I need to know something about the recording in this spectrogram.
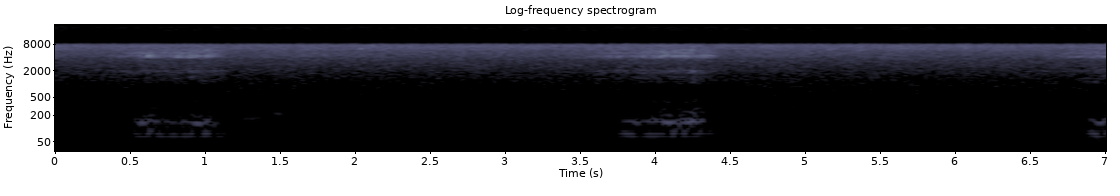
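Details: Two deep, rumbling low-pitched snores on breathing in, a few seconds apart, from a sleeping adult man (a dad), with quiet room noise between; ordinary snoring.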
